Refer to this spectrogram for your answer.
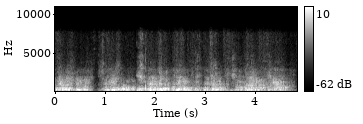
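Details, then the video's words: A group of Jagdterrier puppies growling and squealing close together, a steady rough chorus with one sharp yelp midway. "filhotes de jagdterrier"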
